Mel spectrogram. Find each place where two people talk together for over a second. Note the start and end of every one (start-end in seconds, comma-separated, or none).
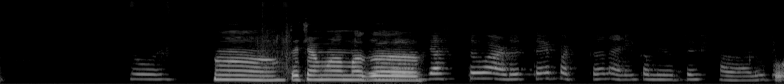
none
